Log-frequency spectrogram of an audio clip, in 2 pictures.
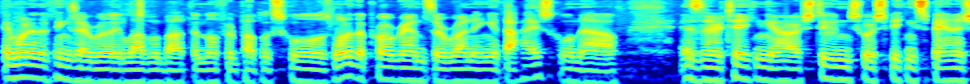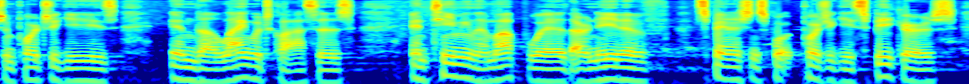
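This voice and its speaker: School official guy, low mellow voice, earnest, keeps restarting sentences. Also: fairly even intonation, brisk. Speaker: school administrator guest. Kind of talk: casual chat.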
